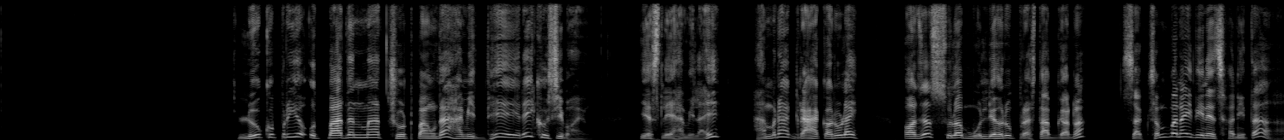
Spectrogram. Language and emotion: Nepali, happy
